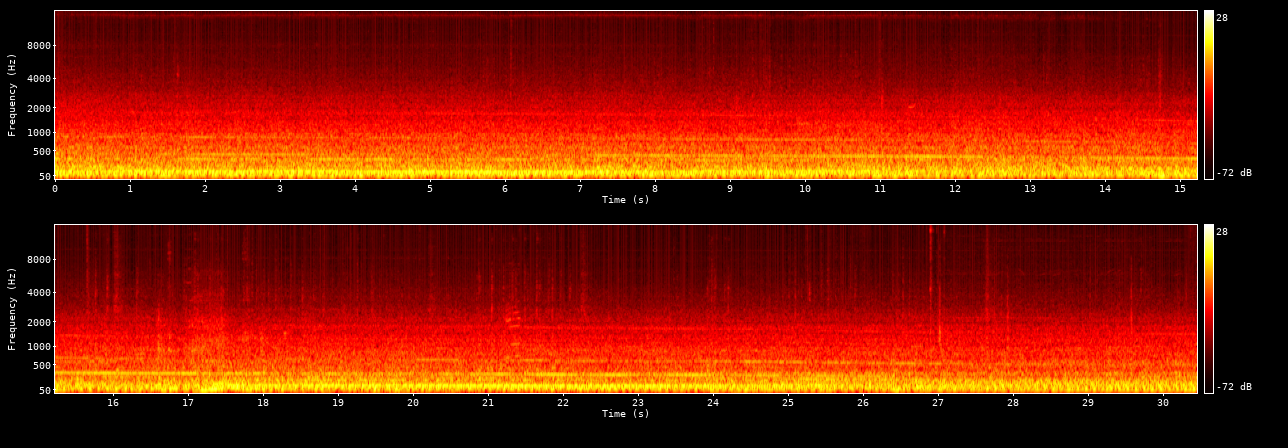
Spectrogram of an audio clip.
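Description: Semi-truck engine and road noise heard from inside the cab at highway speed: a steady low drone, with faint tones that slowly fall in pitch.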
